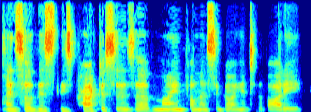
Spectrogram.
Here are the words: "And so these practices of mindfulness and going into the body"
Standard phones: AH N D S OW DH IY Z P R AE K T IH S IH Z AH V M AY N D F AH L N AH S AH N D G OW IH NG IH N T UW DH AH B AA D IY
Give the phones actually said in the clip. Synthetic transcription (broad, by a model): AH N S OW DH IY Z P R AE K T IH S IH Z AH V M AY N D F L N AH S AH N G OW IH NG IH N T UW DH AH B AA D IY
